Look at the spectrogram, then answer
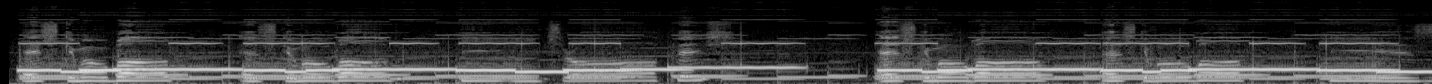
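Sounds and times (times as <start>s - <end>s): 
theme music: 0.2s - 14.2s.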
